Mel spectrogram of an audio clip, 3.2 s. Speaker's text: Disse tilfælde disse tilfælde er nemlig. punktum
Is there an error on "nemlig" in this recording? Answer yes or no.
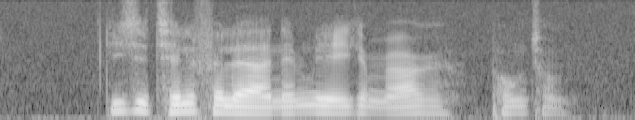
yes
